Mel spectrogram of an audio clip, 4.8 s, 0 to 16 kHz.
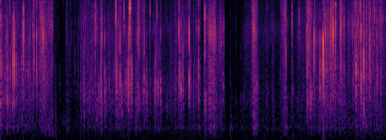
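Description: A handful of pink translucent PVA slime packed with plastic star sequins is pinched, folded and squeezed with fingertips close to the mic. It gives dense, bright crackling and crinkling with sharp little pops, with a short pause just before 1 second and another near 3 seconds.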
